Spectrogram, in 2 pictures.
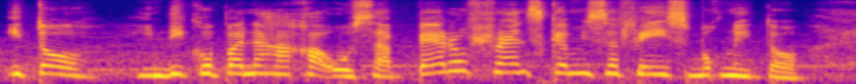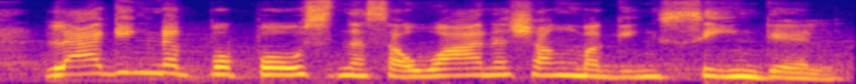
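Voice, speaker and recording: A woman's voice: on the high side, lively intonation, brisk, a bit bright, slight background noise. A woman with a Filipino accent playing a pushy, teasing young adult daughter in a radio drama. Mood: eager, teasing.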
